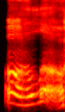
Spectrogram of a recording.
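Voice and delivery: put-on startled hiker says hello in a Brooklyn accent. Reader voices a startled Brooklyn hiker greeting. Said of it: "He said in a rich Brooklyn accent".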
